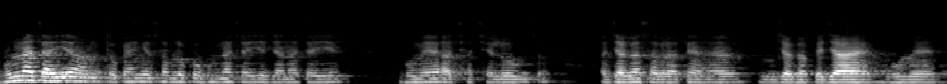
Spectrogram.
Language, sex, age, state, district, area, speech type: Hindi, male, 18-30, Bihar, Samastipur, rural, spontaneous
